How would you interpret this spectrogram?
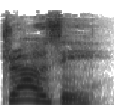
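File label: "drowsy", British English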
